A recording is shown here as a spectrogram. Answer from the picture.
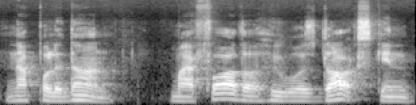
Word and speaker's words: Napoli: Napolitano and from Naples she pronounced it Napoli Don my father who was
